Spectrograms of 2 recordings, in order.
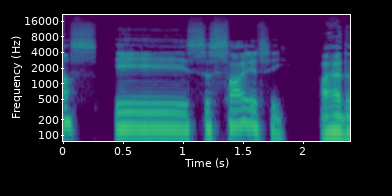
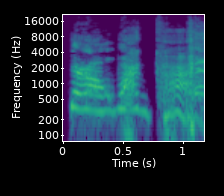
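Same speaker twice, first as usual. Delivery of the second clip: very high mocking insult; mock angry bloke. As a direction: spit the parting shot as the customer. Customer's parting insult voiced high.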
